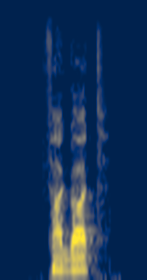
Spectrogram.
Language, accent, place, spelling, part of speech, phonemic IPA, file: German, Germany, Berlin, Fagott, noun, /faˈɡɔt/, De-Fagott.ogg
- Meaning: bassoon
